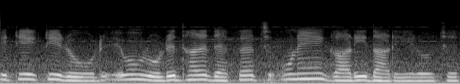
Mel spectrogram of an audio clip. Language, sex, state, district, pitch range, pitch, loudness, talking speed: Bengali, female, West Bengal, Kolkata, 175-220 Hz, 195 Hz, -14 LUFS, 170 wpm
